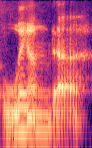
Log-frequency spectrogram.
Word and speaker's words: lambda: mean of the event so that upside down y is pronounced lambda now we are able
